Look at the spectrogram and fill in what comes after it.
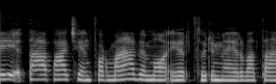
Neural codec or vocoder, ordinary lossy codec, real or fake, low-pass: vocoder, 22.05 kHz, 80 mel bands, WaveNeXt; MP3, 48 kbps; fake; 9.9 kHz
